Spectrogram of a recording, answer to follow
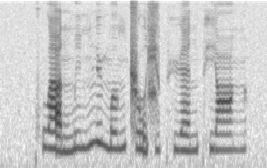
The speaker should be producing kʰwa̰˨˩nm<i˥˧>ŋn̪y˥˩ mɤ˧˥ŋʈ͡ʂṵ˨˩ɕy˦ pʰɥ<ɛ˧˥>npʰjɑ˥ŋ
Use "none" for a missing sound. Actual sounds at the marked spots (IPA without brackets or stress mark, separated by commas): i˧˥, ɛ˧˥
